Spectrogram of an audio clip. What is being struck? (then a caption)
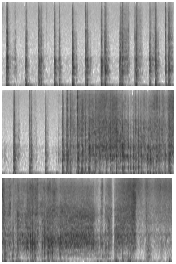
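Cardboard box. Long fingernails of both hands tap the top of a long, hollow, printed cardboard shoe insole box lying flat on a wooden table. For the first few seconds there are separate, dull, hollow knocks. The tapping then turns into a fast, continuous rattle of nail taps and scratches across the cardboard, easing off near the end.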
